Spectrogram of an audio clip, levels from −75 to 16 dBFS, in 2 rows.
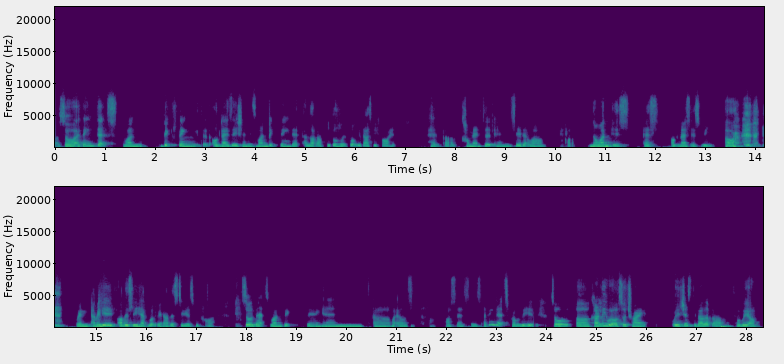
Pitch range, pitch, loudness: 175-195 Hz, 185 Hz, -21 LUFS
